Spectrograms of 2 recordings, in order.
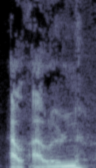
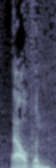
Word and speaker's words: Alun: to get something on Alun? Alvin. Alan. It's spelled A-L-U-N, which is, I've never seen Alan spelled that way, but that's Alan, yeah.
